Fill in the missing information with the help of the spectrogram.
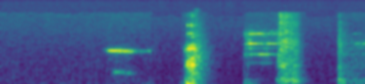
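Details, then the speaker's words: A baby crying in the background during a conversation: short, high-pitched fussing cries from an infant in a quiet room. "as you can hear my baby crying in the background"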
